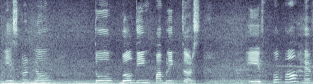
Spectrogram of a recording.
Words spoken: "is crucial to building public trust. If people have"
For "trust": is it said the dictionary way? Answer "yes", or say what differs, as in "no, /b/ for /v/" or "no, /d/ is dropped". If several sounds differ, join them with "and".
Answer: no, /ɹ/ is dropped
